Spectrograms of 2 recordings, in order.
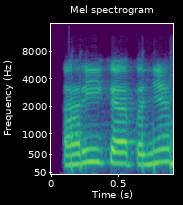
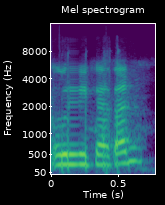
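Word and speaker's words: أريكةً: Uridu arikatanya bukan urikatan, arikatan.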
